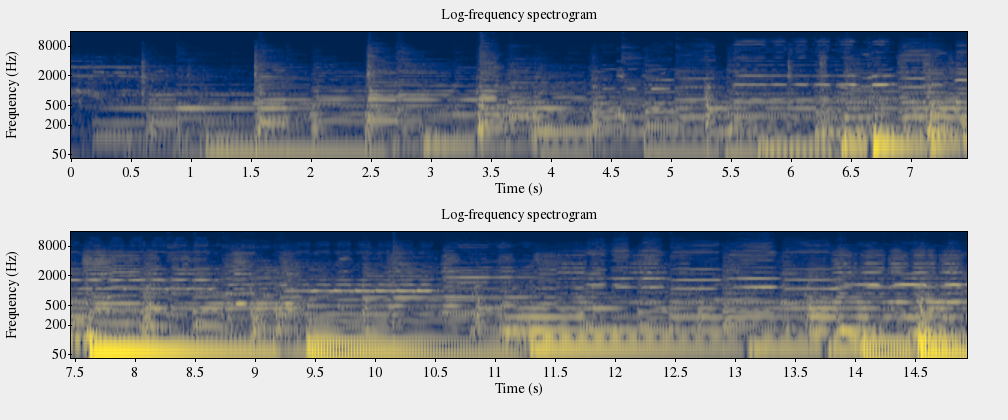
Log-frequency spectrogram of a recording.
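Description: Country band playing live: an instrumental passage of strummed acoustic guitar over bass notes, with a held lead melody coming in about six seconds in.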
